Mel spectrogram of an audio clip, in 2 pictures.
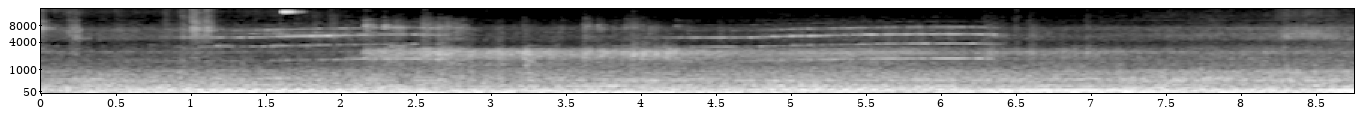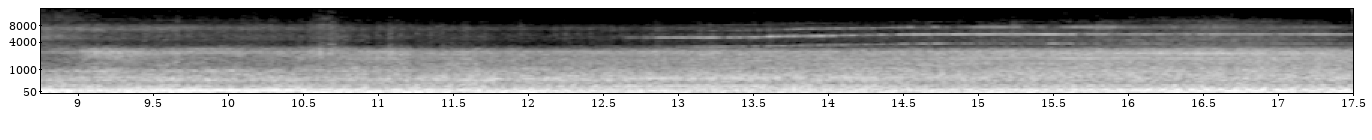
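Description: A bus engine whines, rising in pitch as the bus speeds up.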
